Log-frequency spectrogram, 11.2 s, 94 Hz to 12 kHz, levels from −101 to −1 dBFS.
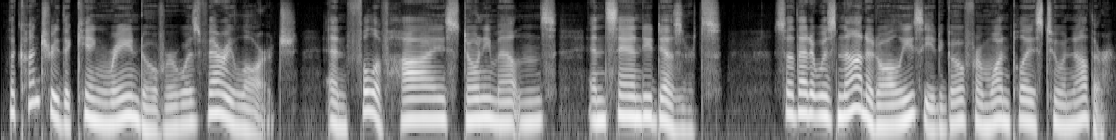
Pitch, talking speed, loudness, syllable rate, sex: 190 Hz, 175 wpm, -17 LUFS, 4.7 syllables/s, female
